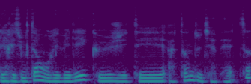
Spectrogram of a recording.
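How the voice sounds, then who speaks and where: Somewhat breathy, a woman's very deep, low voice carries a dark, mellow tone, moving at a moderate pace with fairly even intonation. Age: 40s. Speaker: type 1 diabetic sharing her experience. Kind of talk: personal testimony to camera.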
